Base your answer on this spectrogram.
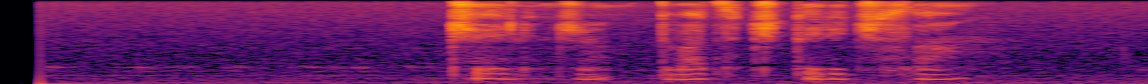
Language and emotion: Russian, sad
